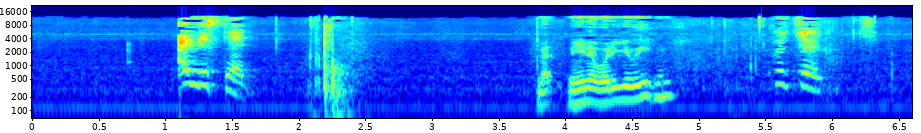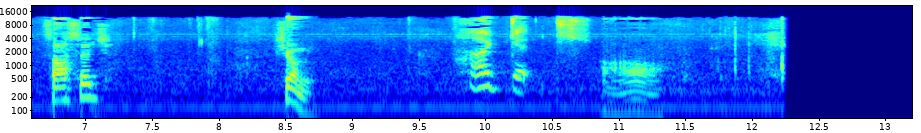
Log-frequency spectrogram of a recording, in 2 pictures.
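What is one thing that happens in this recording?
A toddler girl babbles and talks close by.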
